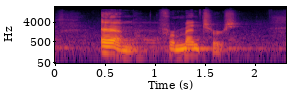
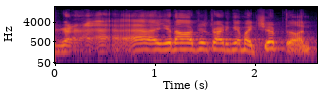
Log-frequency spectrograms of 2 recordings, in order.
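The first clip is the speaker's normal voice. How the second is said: stammering; 6 semitones higher than usual. Retold or imitated. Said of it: "Shocked and stammered".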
